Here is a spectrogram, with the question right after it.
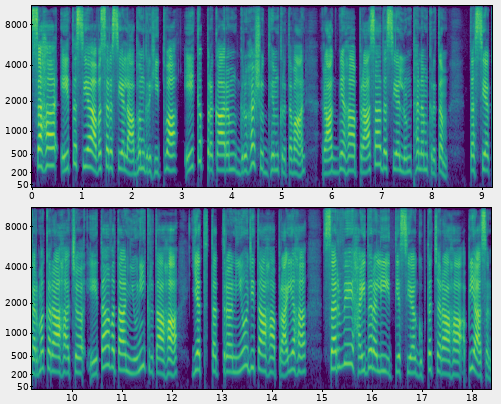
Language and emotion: Sanskrit, neutral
